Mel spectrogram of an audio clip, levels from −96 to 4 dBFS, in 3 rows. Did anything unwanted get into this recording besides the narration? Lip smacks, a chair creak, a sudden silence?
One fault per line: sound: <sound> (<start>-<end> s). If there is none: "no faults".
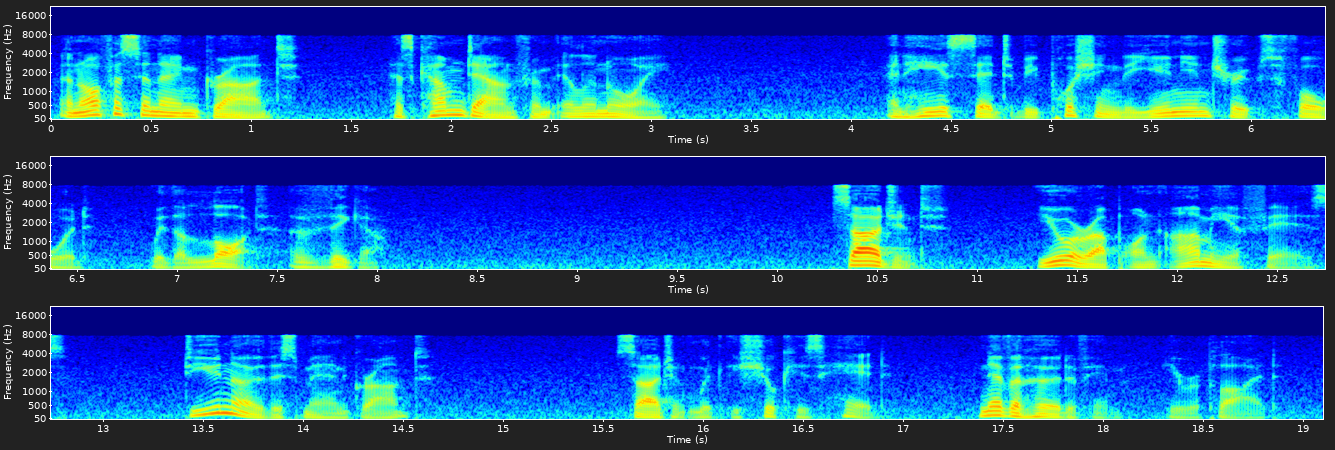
no faults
